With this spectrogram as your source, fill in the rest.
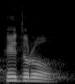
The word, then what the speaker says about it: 베드로: 여기서 우리가 베드로, 이 베드로는 우리말 발음입니다. 헬라 발음은 페트로스, 그리고 아람어로는 게바입니다.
